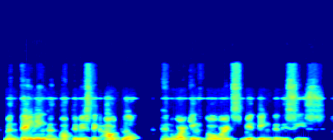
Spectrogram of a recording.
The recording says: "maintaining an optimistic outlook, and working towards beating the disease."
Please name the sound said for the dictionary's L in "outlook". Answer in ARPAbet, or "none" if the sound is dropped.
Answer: L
